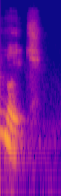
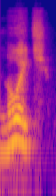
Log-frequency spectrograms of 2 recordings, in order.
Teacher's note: Um ditongo decrescente, porque o som caiu.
